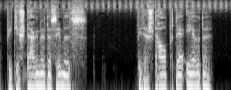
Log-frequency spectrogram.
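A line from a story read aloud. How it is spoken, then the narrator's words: Quiet. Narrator (German): sagte er leise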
